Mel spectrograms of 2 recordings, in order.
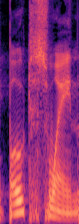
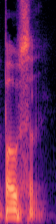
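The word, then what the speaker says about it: boatswain: It swain is not pronounced swain. – Oh. – So if you have a boat swain, that's the bosun.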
